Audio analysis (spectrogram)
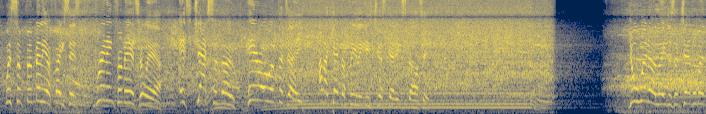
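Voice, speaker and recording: An actor playing an excitable motor racing commentator in a game, calling the action in a dramatic, projected, emphatic voice. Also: male voice, very high-pitched. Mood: triumphant. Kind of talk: sports commentary. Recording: loud vehicle and trackside noise.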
